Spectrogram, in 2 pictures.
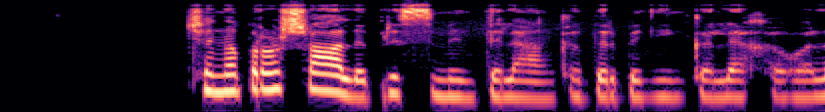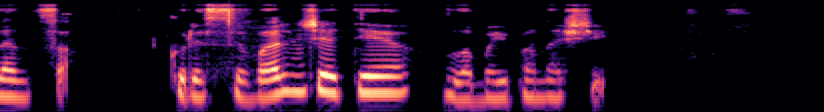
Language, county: Lithuanian, Klaipėda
